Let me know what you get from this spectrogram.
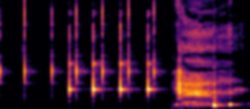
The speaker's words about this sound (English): Love that I tap this glass with a Claire's lip gloss. That's what I'm working with. Tinkle, tinkle, tinkle.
